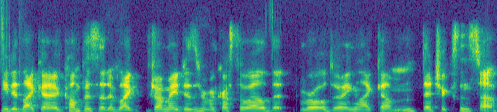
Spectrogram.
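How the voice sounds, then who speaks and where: A woman talks at a fairly quick pace with an Australian accent. Her fairly low voice stays flat and monotone against a quiet background. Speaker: pipe band organization president. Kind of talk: casual chat.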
